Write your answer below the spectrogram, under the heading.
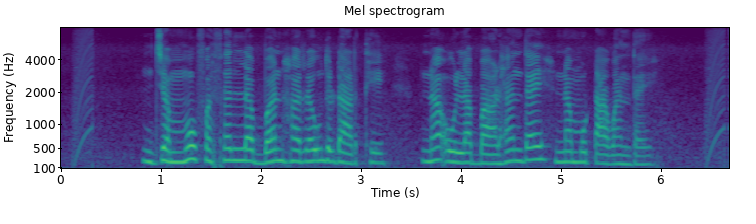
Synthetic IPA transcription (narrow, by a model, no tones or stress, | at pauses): d͡ʑəmːofəsəlːabənɦəɾəũnd̪ɗaːɾt̪ʰe | nəʔolabaːɽ̤ənd̪ajnəmoʈaːʋənd̪əe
